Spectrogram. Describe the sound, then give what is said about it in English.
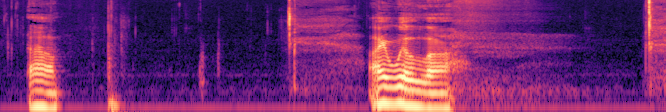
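Someone sips water and lime juice: a brief hum, a soft thud like a glass being set down, a few small clicks, then a long, satisfied vocal sigh. “More water and lime juice.”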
